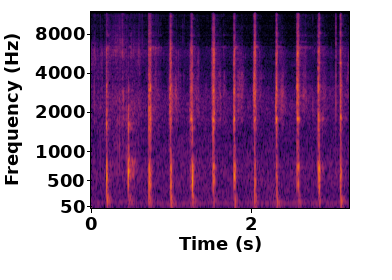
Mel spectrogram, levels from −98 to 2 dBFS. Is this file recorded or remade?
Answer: remade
